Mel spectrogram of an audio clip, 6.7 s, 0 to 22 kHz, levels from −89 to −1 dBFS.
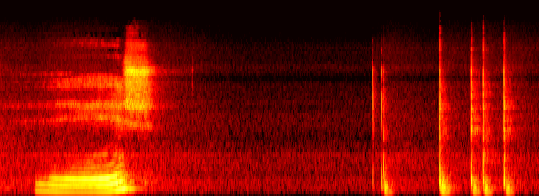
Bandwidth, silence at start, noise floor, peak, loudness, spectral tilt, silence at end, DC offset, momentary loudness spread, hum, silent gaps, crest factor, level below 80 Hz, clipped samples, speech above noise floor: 13 kHz; 0.45 s; -60 dBFS; -6 dBFS; -22 LUFS; -4.5 dB/octave; 0.3 s; under 0.1%; 22 LU; none; none; 20 dB; -76 dBFS; under 0.1%; 39 dB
